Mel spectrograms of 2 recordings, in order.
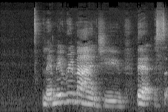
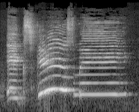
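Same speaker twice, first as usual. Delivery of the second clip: put-on high, sweet little-boy "Excuse me"; child voice; 9 dB louder, slower than usual. Reader voicing David's polite excuse me. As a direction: squeak it out like a small polite boy.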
